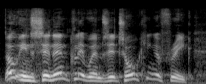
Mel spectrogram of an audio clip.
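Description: English police detective, earnest and deliberating, highish lively voice, radio play. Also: male voice, fast, slightly rough. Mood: earnest, pondering. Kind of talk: radio drama acting.

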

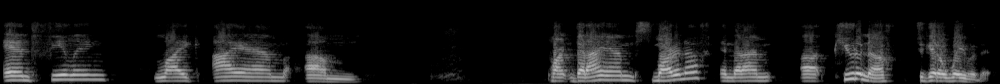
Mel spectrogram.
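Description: Low-voiced woman client, dull lo-fi sound. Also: expressive, a little mellow. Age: 30s. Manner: candid, self-reflective, quick agreement. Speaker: coaching client.

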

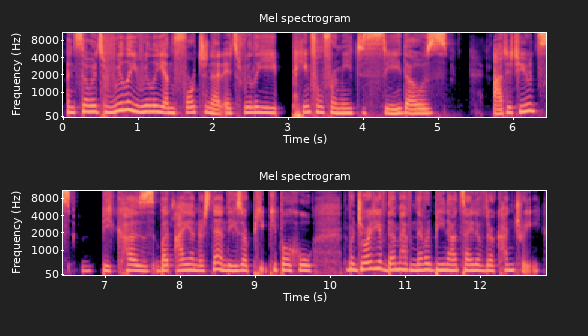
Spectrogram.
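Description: A woman's voice: mid-range voice, steady tone, moderate pace, warm tone, no room sound, studio quality. A woman in her forties gives an impassioned, earnest talk to women in tech, with many "like"s and restarts. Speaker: speaker addressing women in tech. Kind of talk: earnest speech to an audience.

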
